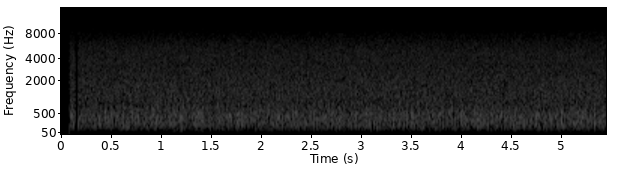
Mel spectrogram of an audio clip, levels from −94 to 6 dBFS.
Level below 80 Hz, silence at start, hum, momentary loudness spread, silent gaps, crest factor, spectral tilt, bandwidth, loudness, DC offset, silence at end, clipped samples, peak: under -90 dBFS; 0.05 s; none; 0 LU; none; 14 dB; -2 dB/octave; 11 kHz; -66 LUFS; under 0.1%; 0 s; under 0.1%; -52 dBFS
